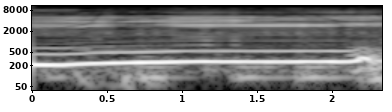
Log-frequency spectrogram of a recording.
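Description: A person's voice drawing out one syllable, 'si…', as one long held vowel at a steady pitch that rises slightly, breaking off just after two seconds.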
